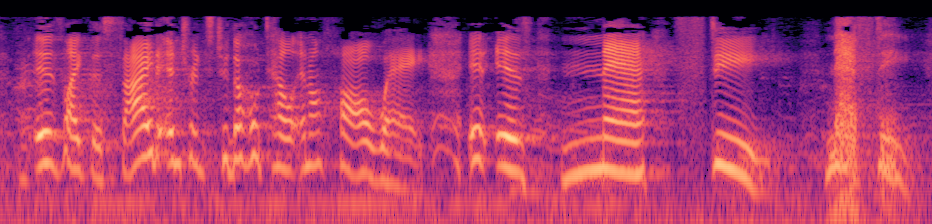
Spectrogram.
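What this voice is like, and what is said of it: Weird, annoyed-sounding voice. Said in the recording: “I know I have weird voice on because I am super annoyed”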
